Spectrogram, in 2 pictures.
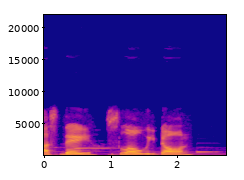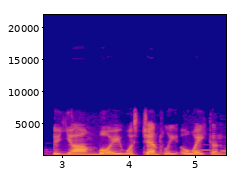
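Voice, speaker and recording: Music in the background behind a woman speaking at a very slow pace. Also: medium pitch for a woman, fairly even intonation. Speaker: amateur narrator and hobbyist voice actor. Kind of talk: dramatic audiobook reading, storytelling narration.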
